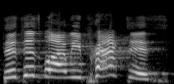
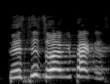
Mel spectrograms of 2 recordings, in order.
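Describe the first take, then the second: First: Higher, louder and slow; emphatic. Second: Higher, louder and quicker; emphatic repeat. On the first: Teacher urging the group to practice, loud and slow. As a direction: stress it to the class slowly. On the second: Teacher repeating to class, higher and louder. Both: Real, not acted.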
